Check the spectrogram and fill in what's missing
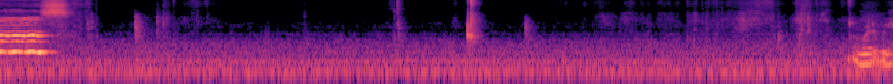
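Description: Quiet, soft scratching of a purple coloured pencil on paper for a greeting card minibook, with a few small taps, framed by brief voices at the start and end.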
